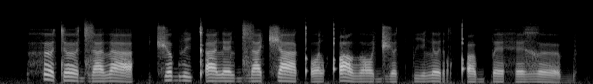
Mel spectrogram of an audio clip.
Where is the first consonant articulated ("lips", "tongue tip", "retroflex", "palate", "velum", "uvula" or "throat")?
throat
